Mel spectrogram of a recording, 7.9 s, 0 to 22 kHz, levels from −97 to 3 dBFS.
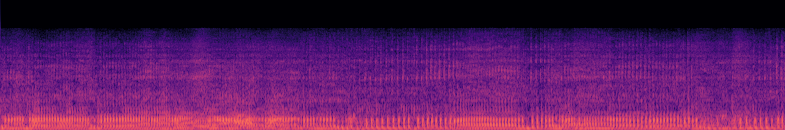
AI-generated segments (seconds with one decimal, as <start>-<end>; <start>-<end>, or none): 1.7-3.0; 6.8-7.5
